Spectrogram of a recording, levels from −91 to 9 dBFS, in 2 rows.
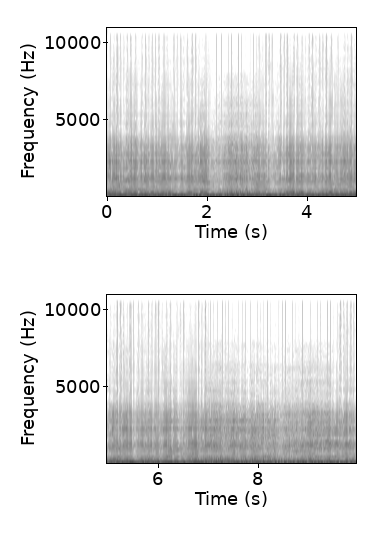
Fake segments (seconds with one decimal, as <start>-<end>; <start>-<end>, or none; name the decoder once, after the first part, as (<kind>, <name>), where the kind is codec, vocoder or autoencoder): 0.0-2.1 (vocoder, BigVGAN v2); 3.0-7.0; 9.5-10.0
